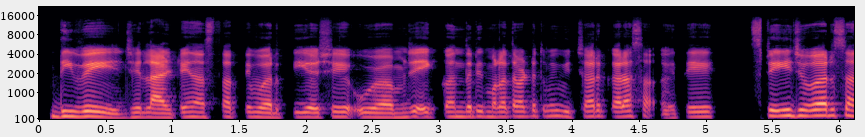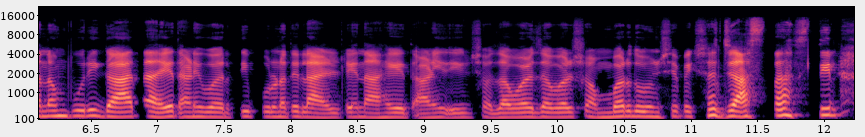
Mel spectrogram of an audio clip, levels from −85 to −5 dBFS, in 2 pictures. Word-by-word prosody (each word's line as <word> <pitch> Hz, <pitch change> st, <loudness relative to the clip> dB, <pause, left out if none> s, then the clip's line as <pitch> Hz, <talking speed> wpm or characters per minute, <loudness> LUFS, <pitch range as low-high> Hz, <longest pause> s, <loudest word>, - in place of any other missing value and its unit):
दिवे 180 Hz, 0 st, +5 dB, 0.2 s
जे 155 Hz, +1 st, -5 dB
लालटेन 150 Hz, +2 st, +3 dB
असतात 165 Hz, +1 st, -4 dB
ते -, -, -5 dB
वरती 155 Hz, 0 st, -3 dB
असे, 165 Hz, +2 st, -2 dB
व 150 Hz, -1 st, -3 dB
म्हणजे 150 Hz, +4 st, -2 dB
एकंदरीत 170 Hz, +3 st, -3 dB
मला 165 Hz, 0 st, -2 dB
तर -, -, -1 dB
वाटतं 180 Hz, +2 st, -5 dB
तुम्ही 190 Hz, +1 st, -9 dB
विचार 180 Hz, +1 st, -4 dB
करा, 170 Hz, +1 st, +2 dB
स 180 Hz, -, -10 dB, 0.3 s
ते 165 Hz, +1 st, -2 dB, 0.4 s
स्टेजवर 200 Hz, +1 st, +3 dB
सनम 195 Hz, -2 st, -1 dB
पुरी 195 Hz, +2 st, -2 dB
गात 165 Hz, -1 st, +7 dB
आहेत 170 Hz, 0 st, +4 dB
आणि 165 Hz, +1 st, 0 dB
वरती 165 Hz, 0 st, -4 dB
पूर्ण 165 Hz, -1 st, -4 dB
ते 175 Hz, -, -2 dB
लालटेन 150 Hz, +1 st, +2 dB
आहेत 150 Hz, +1 st, 0 dB
आणि 145 Hz, 0 st, -3 dB
श -, -, -10 dB
जवळ-जवळ 155 Hz, +1 st, -1 dB
100-200 175 Hz, +1 st, -2 dB
पेक्षा 175 Hz, +4 st, -3 dB
जास्त 185 Hz, +2 st, +5 dB
असतील 225 Hz, +1 st, +1 dB
170 Hz, 175 wpm, -24 LUFS, 155-180 Hz, 0.4 s, गात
